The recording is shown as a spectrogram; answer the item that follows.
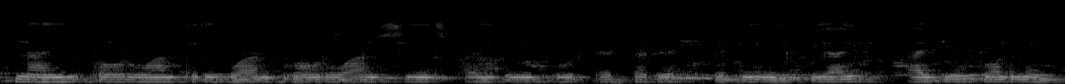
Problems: none marked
